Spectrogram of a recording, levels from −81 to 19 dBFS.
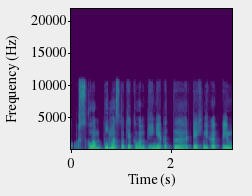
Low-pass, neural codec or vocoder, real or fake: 10.8 kHz; codec, 32 kHz, 1.9 kbps, SNAC; fake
